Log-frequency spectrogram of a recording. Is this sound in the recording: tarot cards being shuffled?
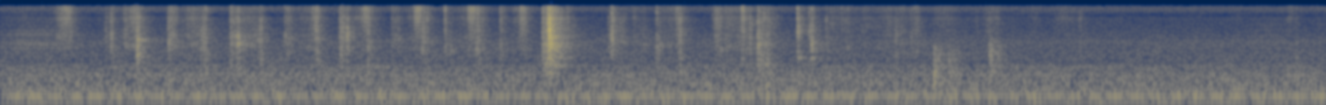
yes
